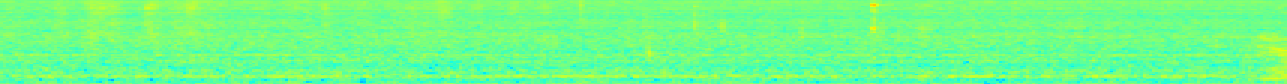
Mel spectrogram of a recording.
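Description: Steady low machine hum with no other sound standing out.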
